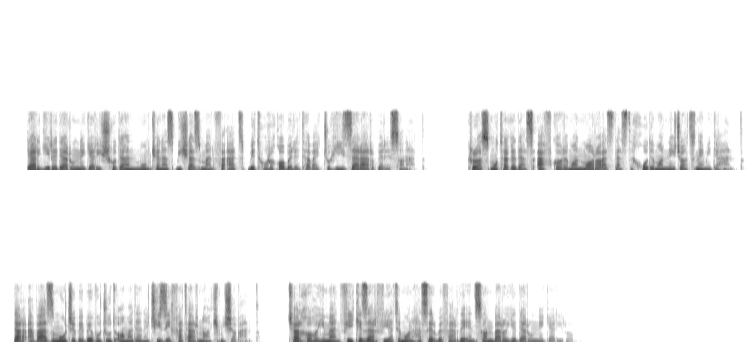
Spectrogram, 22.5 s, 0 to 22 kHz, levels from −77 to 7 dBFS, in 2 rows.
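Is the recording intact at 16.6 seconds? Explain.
Yes, the audio is intact at 16.6 seconds, with no dropout, distortion or other fault at that moment.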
